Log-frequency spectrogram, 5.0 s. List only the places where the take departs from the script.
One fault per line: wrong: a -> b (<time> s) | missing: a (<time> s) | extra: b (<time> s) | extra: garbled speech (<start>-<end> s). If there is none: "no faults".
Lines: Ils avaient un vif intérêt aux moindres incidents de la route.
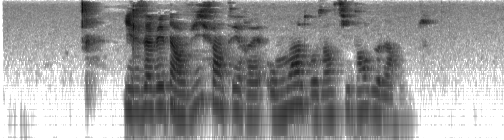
no faults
